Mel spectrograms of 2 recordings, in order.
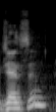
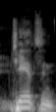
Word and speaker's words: Jansen: Jake Jensen. Welcome, my friend. Thank you for coming in. You're pronouncing his last name wrong. Yeah. Jansen, Jake Jansen.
